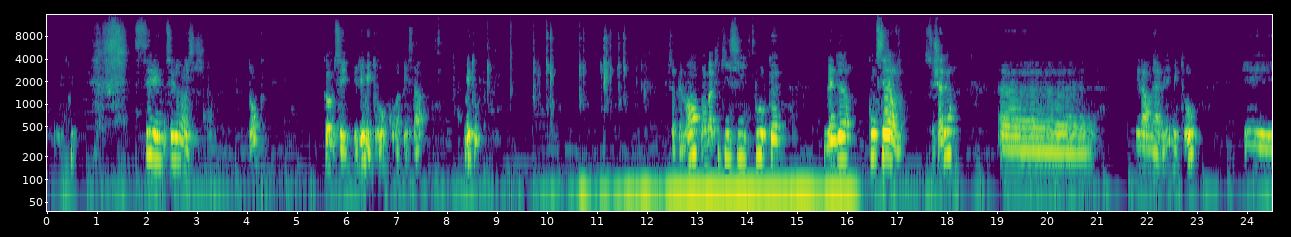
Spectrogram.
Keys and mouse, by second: 2.6 middle click, 7.8 click, 9.8 m, 13.7 click.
